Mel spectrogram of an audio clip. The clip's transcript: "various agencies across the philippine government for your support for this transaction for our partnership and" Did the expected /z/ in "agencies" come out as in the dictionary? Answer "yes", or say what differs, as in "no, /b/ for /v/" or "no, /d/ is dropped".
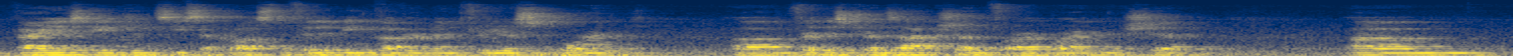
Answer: no, /s/ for /z/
